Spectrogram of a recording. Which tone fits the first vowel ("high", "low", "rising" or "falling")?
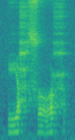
rising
